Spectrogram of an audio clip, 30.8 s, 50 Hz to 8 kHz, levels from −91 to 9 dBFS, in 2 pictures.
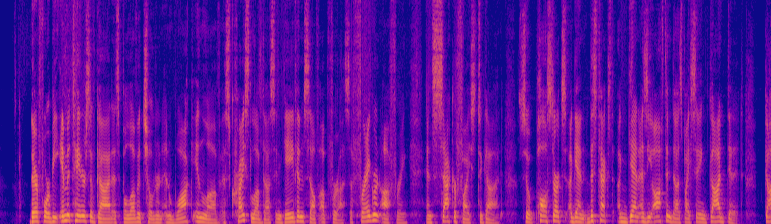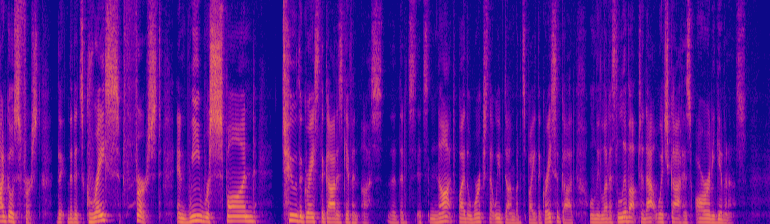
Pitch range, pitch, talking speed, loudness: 125-160 Hz, 135 Hz, 180 wpm, -25 LUFS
